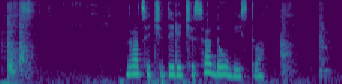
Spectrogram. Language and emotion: Russian, neutral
